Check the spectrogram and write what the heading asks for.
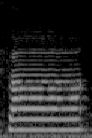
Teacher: اوپر والے دانت جب نچلے ہونٹ کے اندرونی حصے کو لگے، اندرونی حصے سے مراد ہونٹ کا تر حصہ ہے جن کے ملانے سے با ادا ہوتا ہے. جب اوپر والے جو سامنے کے دانت ہیں وہ نیچے والے ہونٹ کے تر حصے پر لگیں گے تو فا ادا ہوگا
